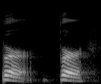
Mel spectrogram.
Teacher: There is no vowel in between.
